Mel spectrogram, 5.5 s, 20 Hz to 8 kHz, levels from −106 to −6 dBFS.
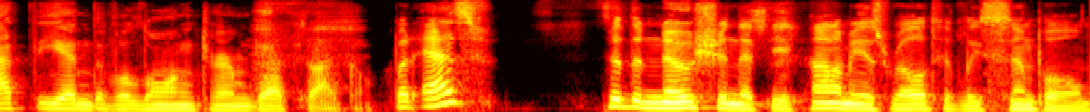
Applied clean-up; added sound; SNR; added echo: neural mask model Resemble Enhance denoiser.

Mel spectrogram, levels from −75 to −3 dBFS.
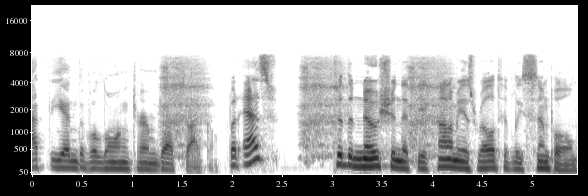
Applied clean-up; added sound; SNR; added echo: none; Breathing; 16 dB; none.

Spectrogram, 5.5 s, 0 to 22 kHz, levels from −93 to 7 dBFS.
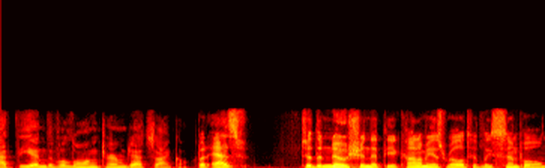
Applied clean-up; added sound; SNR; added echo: none; none; none; none.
